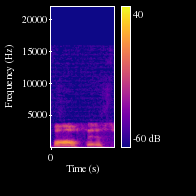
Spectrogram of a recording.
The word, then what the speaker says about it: Balthvs: I would say there's a band from Colombia named Balthus, which is spelled B-A-L-T-H-V-S.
